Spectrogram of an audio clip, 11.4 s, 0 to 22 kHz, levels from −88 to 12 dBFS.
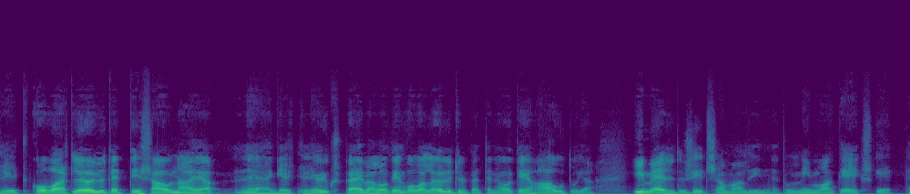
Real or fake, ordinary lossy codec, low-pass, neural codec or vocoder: fake; AAC, 48 kbps; 14.4 kHz; codec, 32 kHz, 1.9 kbps, SNAC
